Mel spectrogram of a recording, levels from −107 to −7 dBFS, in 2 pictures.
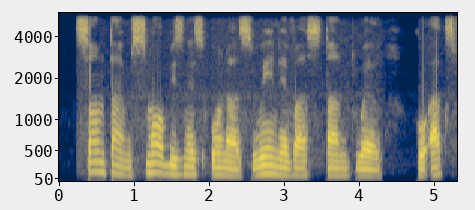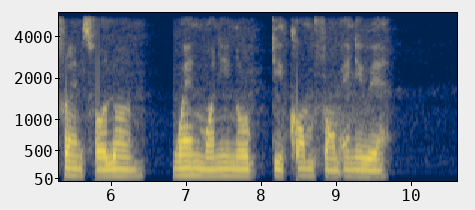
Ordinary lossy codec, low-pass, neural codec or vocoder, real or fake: none; 5.4 kHz; none; real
